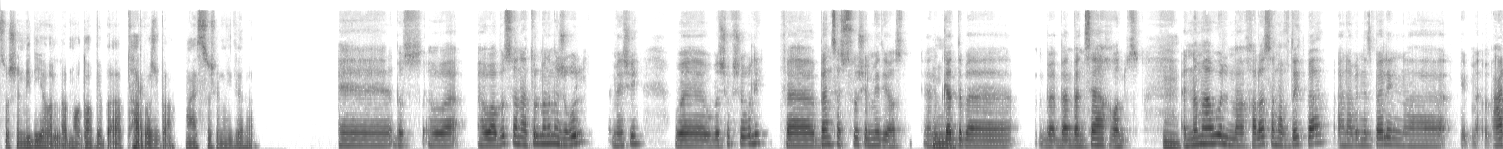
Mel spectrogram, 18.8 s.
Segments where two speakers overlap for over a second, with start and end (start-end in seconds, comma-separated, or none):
none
